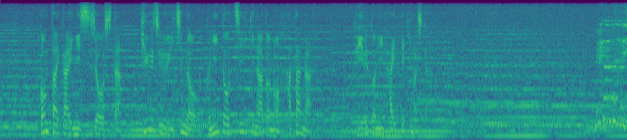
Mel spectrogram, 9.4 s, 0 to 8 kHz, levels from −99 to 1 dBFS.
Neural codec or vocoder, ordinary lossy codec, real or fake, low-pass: none; none; real; 7.2 kHz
